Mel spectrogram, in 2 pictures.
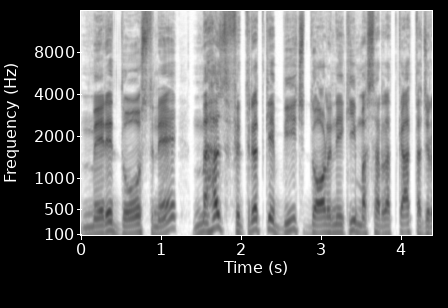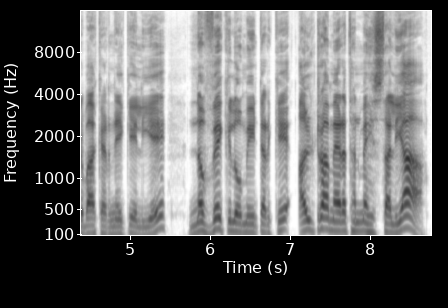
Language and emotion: Urdu, happy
